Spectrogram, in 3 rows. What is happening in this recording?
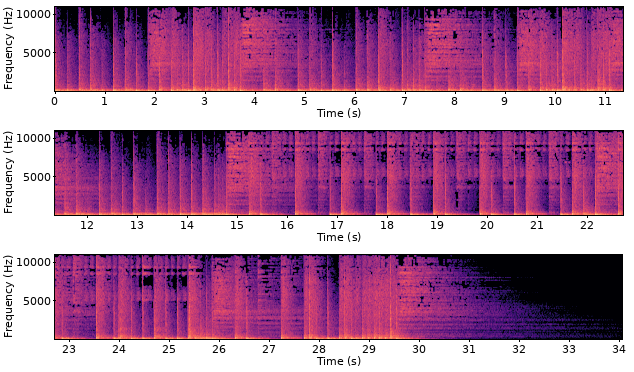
Alternative Hard Rock Drums 130 bpm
